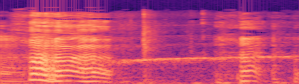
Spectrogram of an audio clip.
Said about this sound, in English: Uh-oh. A fire truck. Well, at least somebody's going.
